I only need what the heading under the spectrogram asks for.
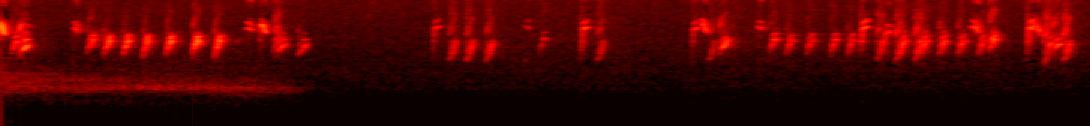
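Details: Goldfinches, including juveniles, squabbling at a two-port garden feeder; bursts of quick, high, twittering chirps in clusters separated by short pauses, with a soft low rushing noise during the first two seconds.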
